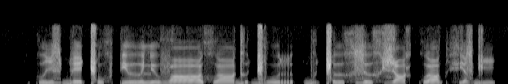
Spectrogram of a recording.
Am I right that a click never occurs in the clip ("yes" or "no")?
no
